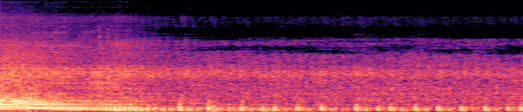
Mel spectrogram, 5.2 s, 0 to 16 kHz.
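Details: Honda Wave 125i on E20 fuel with PCX150 injector fitted, being fixed for rich-fuel stumble when throttled; blips up then settles into an even idle, steady low thumps about three per second, clean with no stumble.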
